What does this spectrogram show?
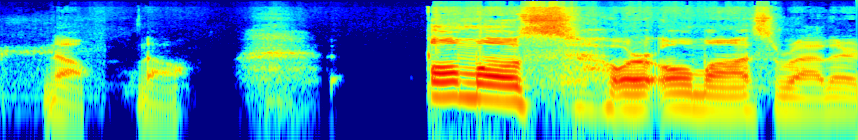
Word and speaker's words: Omos: no no almost or omas rather it's spelled almost but they say omas omas defeats lashley mvp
